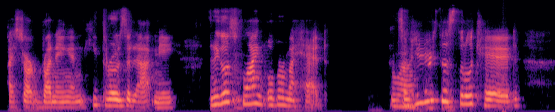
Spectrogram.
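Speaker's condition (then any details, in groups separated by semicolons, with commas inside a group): Cleft lip and palate; congenital cleft lip and palate, 25 surgeries; adult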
